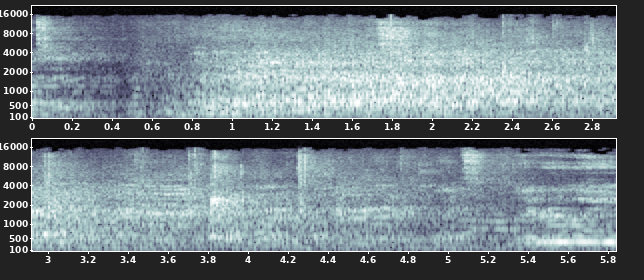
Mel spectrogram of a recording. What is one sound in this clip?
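Several men on a panel laugh heartily.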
